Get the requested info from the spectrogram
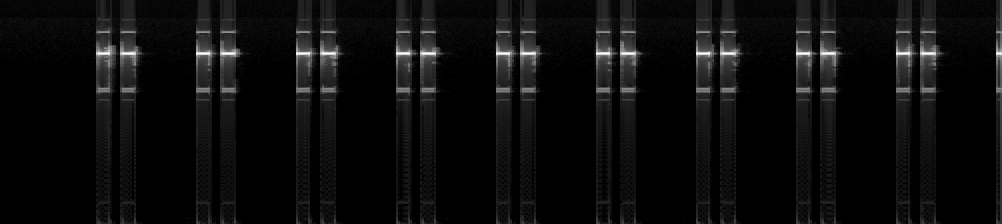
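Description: Countdown timer's electronic beeps: a high-pitched double beep once a second, ticking off the last ten seconds of the count.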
